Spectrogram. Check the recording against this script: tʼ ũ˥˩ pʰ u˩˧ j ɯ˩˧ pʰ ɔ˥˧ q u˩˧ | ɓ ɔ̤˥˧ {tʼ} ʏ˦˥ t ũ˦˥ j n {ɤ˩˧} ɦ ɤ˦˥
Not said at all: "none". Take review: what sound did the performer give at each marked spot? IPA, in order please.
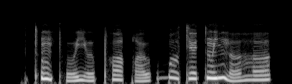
t, ɤ˩˧

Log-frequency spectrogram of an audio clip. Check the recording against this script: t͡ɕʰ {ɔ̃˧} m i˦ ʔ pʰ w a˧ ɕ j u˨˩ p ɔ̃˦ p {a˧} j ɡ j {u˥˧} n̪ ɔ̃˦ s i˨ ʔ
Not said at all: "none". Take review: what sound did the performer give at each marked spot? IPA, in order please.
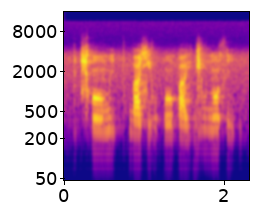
ɔ̃˧, a˧, u˥˧

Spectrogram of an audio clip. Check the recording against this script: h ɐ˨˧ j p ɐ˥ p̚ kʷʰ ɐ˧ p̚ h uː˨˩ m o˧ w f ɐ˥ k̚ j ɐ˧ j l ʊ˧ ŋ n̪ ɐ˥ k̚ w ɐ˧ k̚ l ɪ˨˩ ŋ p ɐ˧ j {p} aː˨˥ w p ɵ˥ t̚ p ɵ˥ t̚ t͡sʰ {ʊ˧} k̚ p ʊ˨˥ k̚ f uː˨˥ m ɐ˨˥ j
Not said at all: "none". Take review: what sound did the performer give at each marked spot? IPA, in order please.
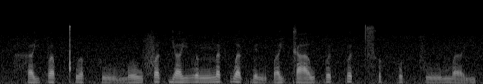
k, ʊ˥

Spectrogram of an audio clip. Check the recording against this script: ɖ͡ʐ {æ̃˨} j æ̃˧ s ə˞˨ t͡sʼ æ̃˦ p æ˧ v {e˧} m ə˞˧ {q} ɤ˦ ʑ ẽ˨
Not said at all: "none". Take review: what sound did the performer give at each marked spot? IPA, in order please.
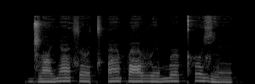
ã˨, e˨, kʰ

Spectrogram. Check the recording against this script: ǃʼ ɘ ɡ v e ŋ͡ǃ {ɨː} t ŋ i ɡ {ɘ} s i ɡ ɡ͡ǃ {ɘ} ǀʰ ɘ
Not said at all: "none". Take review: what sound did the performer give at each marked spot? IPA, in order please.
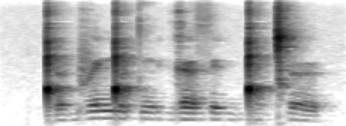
ɨ, ɛ, ɘ

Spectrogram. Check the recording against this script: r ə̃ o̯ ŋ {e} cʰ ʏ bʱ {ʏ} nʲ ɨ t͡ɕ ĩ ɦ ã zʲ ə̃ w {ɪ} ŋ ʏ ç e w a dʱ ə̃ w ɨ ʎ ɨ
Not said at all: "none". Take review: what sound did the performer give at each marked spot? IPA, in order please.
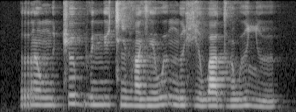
y, y, ɨ

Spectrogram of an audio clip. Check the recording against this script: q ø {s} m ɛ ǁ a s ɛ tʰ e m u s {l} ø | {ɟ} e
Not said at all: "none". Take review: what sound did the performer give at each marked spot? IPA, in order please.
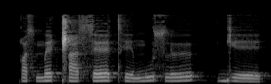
s, l, ɡʲ

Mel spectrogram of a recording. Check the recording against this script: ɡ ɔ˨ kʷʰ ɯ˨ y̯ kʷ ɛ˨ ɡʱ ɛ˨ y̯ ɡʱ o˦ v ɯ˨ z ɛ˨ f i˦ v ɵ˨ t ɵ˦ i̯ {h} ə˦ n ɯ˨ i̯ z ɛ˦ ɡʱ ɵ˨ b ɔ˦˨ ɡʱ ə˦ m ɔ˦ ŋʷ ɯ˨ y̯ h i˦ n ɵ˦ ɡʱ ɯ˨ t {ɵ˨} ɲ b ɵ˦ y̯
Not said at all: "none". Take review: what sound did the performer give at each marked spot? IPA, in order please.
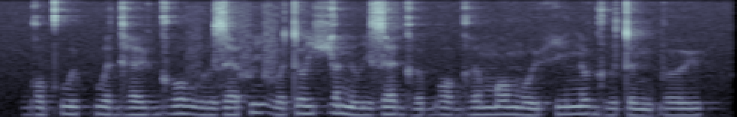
ç, ɵ˨

